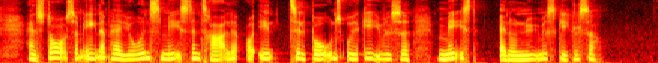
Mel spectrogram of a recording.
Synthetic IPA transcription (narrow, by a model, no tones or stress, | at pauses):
hænsd̥ɒ̰ːsɒ̽mʔe̝næpʰæɐio̝ːð̞ˠn̩sme̝̰ːsd̥sent͡sʰʁɑ̰̈ːləʔɒ̽ʔe̝n̰ | t͡sʰe̝lb̥ɔ̽ʊ̰n̩suð̞ˠɡ̥ḭːʊl̩səme̝̰ːsd̥ | æno̝ny̰ːməsɡ̥iɡ̥l̩sɐ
